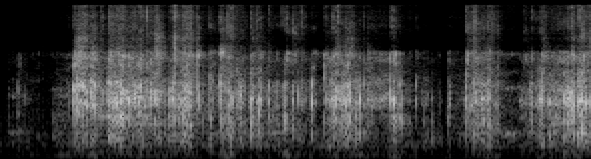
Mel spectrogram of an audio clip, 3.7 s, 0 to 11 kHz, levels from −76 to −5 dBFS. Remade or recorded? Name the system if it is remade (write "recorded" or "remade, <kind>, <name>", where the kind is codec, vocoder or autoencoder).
remade, codec, DAC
